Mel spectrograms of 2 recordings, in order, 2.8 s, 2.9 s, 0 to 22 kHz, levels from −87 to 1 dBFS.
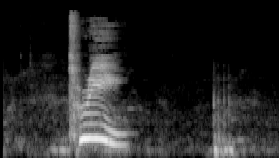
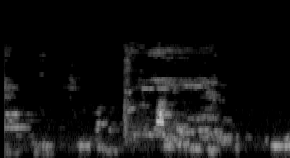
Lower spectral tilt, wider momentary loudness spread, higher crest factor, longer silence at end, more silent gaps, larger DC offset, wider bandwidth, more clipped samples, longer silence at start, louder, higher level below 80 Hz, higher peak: about the same, -4.5 dB/octave vs -3.5 dB/octave; about the same, 25 LU vs 23 LU; second, 16 dB vs 26 dB; first, 0.45 s vs 0 s; neither; neither; first, 16.5 kHz vs 8 kHz; neither; first, 0.6 s vs 0.05 s; first, -15 LUFS vs -37 LUFS; first, -58 dBFS vs -82 dBFS; first, -4 dBFS vs -14 dBFS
